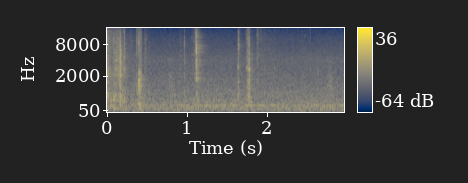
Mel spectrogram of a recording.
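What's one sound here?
A sticker peels off its backing sheet.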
